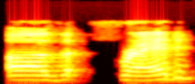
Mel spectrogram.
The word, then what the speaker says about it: Offred: should be capitalized you can see that like of Fred right his name was Fred so she is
